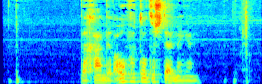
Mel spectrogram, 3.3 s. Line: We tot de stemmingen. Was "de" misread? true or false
false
